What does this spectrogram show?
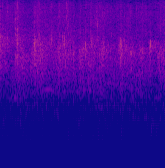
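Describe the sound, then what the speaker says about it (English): A concert audience gives steady applause for a bishop, many hands clapping evenly at a distance and fairly faint, with no voices over it. "Let's clap for the bishop again."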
